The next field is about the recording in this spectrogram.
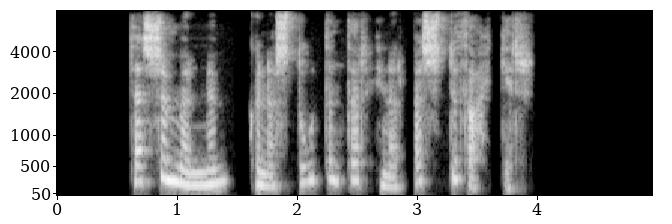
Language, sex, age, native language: Icelandic, female, 30-39, Icelandic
